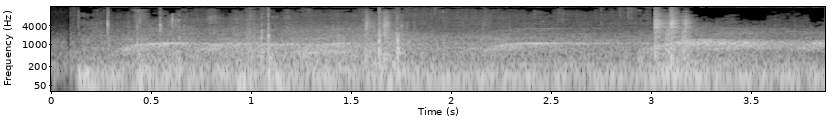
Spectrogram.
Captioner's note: distant sirens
